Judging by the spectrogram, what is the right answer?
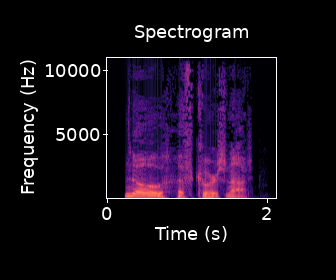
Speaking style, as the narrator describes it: he said, laughing lightly

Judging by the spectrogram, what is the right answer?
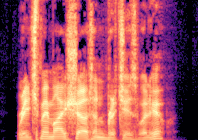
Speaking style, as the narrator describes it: he said in that strong, decided voice of his

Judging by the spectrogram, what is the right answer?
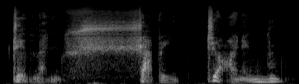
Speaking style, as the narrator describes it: said the gunroom steward to Killick in a sea-going whisper

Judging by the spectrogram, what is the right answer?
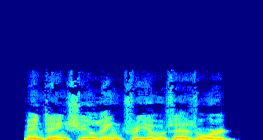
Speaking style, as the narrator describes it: one pilot barked

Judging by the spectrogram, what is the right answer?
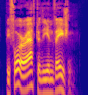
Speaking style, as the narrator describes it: Jason's soft answering chuckle was dry as summer on Tatooine

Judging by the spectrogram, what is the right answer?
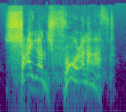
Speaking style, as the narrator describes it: roared Jack

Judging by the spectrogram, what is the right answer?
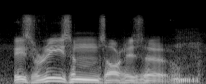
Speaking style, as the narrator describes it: Dooku said smoothly

